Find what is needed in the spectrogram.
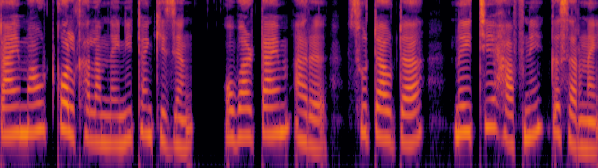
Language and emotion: Bodo, neutral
